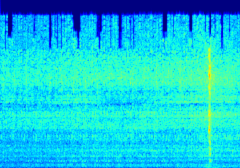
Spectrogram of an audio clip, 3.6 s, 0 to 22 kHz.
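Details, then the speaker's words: 2013 Subaru XV, 66,867 km, after new AC compressor, condenser and evaporator: steady smooth idle with one sharp clutch click as the compressor cuts in; normal AC cycling, 6-7 °C vent at 34 °C ambient. "คอมแอร์ตัดต่อปกติเสียงการทำงานเป็นปกติค่ะ"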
